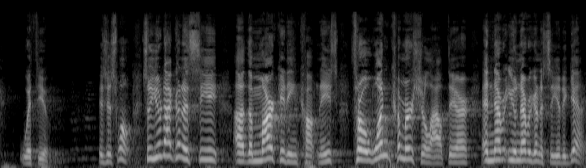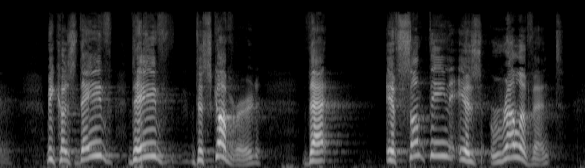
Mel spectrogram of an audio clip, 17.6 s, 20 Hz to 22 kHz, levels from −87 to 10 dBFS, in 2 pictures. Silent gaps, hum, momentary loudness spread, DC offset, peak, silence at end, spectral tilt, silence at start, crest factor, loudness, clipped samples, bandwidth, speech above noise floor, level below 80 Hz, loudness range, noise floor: none; none; 15 LU; under 0.1%; -2 dBFS; 0.4 s; -3.5 dB/octave; 0.1 s; 24 dB; -23 LUFS; under 0.1%; 16.5 kHz; 44 dB; -58 dBFS; 4 LU; -68 dBFS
